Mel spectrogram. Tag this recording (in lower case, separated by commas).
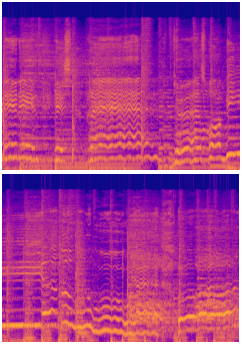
female singing, music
